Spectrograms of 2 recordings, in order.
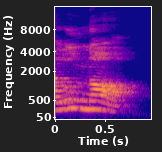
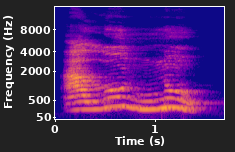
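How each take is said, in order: First: Aluno with an open final o, ah-loo-noh; spelled-out aluno. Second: Aluno said slowly, the final o as u, ah-loo-noo. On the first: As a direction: end aluno on a clear o. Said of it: "Não fala aluno". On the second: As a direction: end aluno with an oo sound. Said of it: "mas o som é de U". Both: Shown as a demonstration.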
